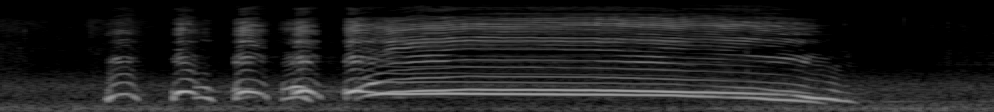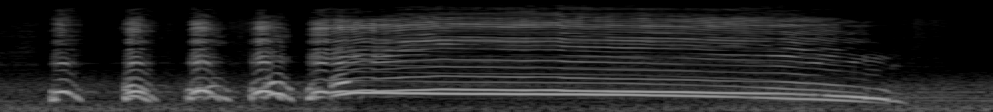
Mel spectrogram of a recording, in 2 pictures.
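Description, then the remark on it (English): A coyote gives a few quick, sharp yips that rise into a long, wavering howl sliding downward in pitch. The same pattern repeats a second time, loud and clear with no talking. “And when I hear the coyote wailing to the yellow dawn”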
